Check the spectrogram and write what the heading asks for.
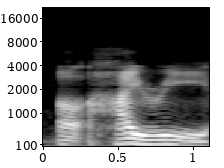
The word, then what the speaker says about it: Hyrie: Also, here's another Hyrie. It's pronounced Hyrie. Oh, Aaron Hyrie. It's European.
